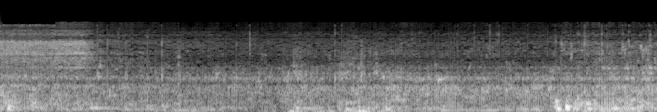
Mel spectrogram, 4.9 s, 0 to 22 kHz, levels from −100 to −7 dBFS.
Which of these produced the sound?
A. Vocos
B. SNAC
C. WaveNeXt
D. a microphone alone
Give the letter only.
C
